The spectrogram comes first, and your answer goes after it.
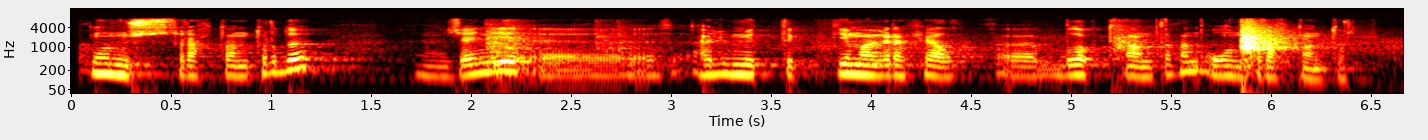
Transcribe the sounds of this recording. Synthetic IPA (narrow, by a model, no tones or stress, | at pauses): wo̞nʏʃsʊɾɑqt̪ɑnt̪ʰʊɾd̪ə | ʒæne̞̰ælewme̞t̪ːɪk̚d̪̥ʲe̞moɡrafʲijalˠəqblˠo̞k̚t̪ə̥qʰɑmt̪ɑʁɑnwo̞nsʊɾɑqt̪ɑnt̪ʰʊɾd̪ə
